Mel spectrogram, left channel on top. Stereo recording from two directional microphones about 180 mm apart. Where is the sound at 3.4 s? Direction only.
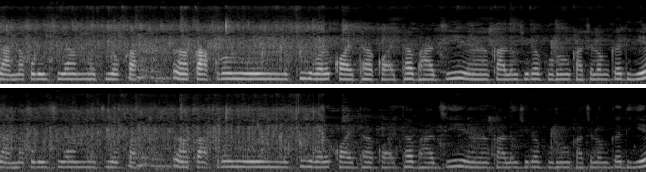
15° left (ahead or behind).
